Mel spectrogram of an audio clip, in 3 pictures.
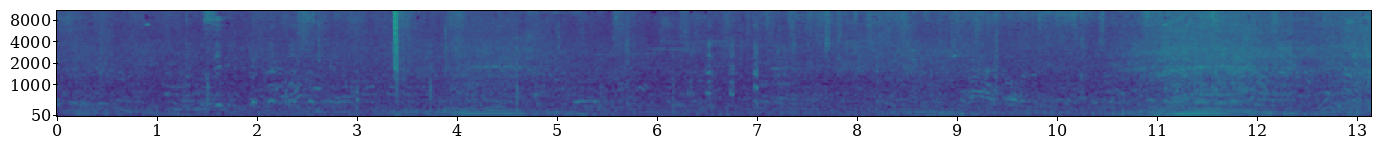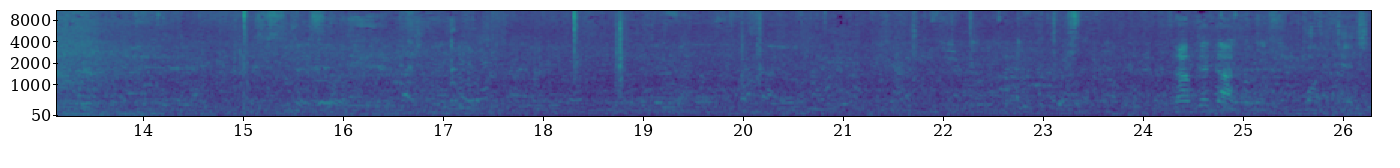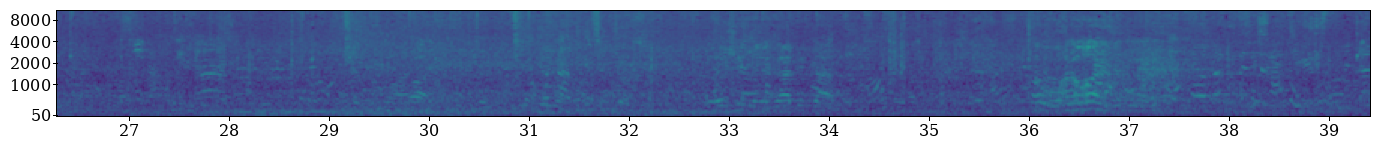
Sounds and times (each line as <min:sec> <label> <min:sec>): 0:00.0 pedestrians 0:39.4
